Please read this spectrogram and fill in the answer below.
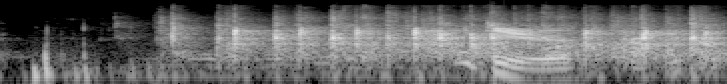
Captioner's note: audience applauds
